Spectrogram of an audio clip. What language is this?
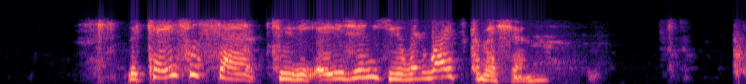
English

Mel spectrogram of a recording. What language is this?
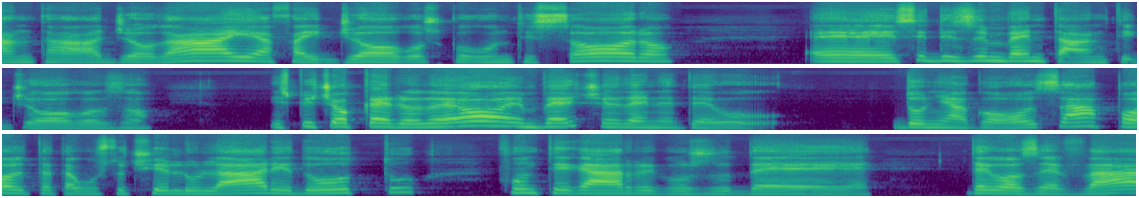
Campidanese Sardinian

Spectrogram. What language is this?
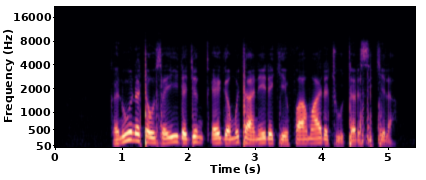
Hausa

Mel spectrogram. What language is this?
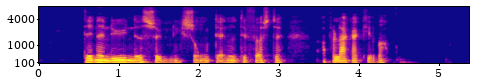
Danish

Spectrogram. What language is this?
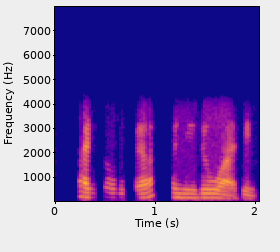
Sindhi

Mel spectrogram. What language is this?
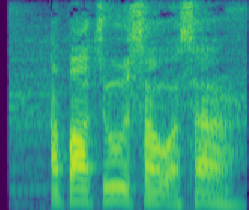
Hakha Chin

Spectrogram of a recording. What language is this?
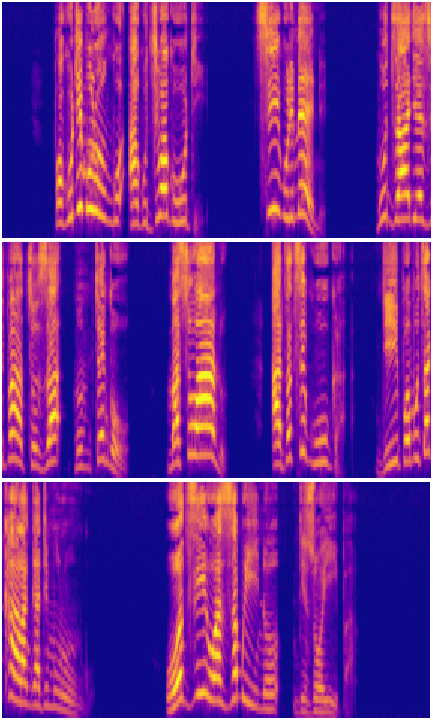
Nyanja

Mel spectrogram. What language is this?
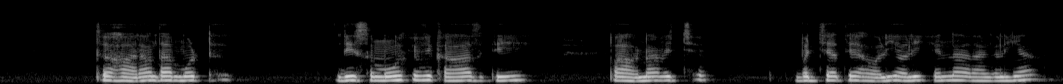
Punjabi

